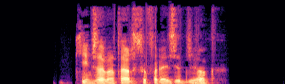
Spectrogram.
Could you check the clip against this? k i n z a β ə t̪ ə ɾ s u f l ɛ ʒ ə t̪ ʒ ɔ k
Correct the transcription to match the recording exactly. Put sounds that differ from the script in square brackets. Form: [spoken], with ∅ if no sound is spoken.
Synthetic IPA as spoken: k i n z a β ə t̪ [a] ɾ s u f [ɾ] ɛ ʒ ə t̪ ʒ ɔ k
